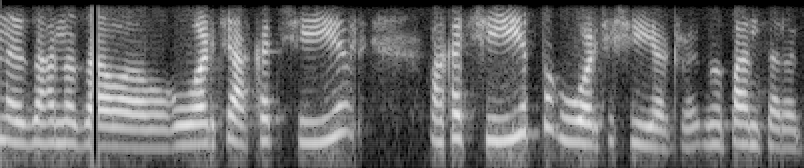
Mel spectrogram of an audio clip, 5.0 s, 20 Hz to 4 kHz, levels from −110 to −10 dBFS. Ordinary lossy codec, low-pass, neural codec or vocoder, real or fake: none; 3.6 kHz; none; real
